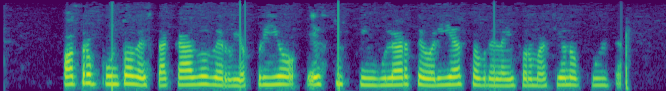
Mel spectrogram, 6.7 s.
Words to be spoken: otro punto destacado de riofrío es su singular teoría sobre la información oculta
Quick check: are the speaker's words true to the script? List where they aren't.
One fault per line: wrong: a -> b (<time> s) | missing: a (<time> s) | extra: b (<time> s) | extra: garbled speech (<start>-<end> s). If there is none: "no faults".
no faults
